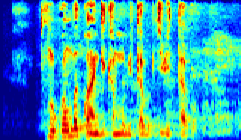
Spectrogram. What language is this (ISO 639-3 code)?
kin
